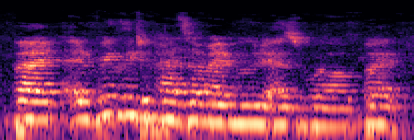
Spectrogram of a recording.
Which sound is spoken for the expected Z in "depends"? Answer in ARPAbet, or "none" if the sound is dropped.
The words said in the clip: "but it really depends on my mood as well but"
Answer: Z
